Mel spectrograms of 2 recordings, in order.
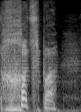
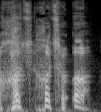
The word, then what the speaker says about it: chutzpah: It's actually a ch sound, chutzpah. So how you get around not saying a ch sound, that's up to each person. – Yeah, for sure. But he made it like a short U. I thought it was more like a long U or almost like an O. He said huh. – No, chutzpah. – Yeah, I'm saying almost like hoof, chutzpah. – Chutzpah. – There you go.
